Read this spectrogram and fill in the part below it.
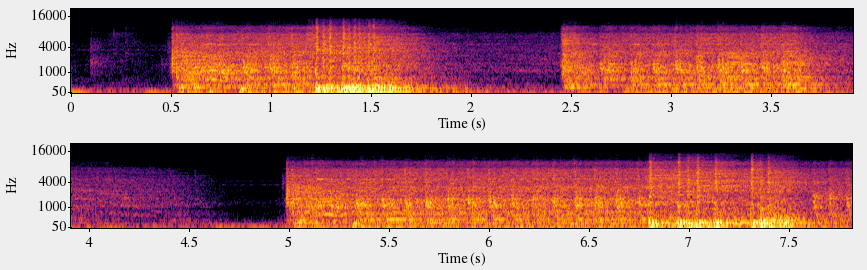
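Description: Nissan RB engine swapped into a Holden Commodore drift car cranking hard in three long bursts with short pauses between, each loud whirring turn-over ending without the engine catching.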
